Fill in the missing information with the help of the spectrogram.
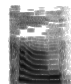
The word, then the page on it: calm: British English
